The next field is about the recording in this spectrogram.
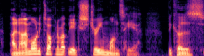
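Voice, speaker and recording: A man's voice with ordinary pitch variation, dry and close with no echo, in a very clean recording with a silent background. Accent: English. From England. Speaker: gaming commentator. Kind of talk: rant. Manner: informal, swearing-laced.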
